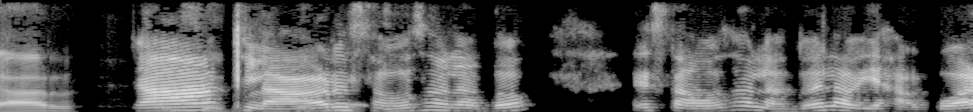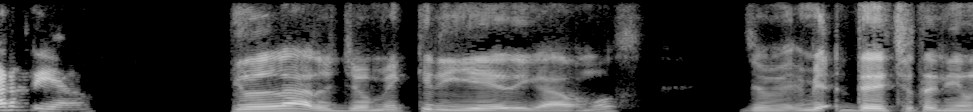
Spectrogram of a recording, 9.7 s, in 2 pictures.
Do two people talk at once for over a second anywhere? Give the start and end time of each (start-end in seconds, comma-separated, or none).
0.7-2.1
